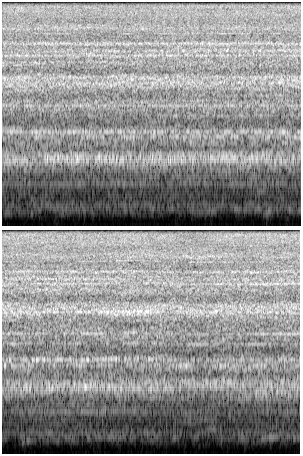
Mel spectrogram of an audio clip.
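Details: A constant high whirring hum like a hair dryer runs without pause, with no animal heard.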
